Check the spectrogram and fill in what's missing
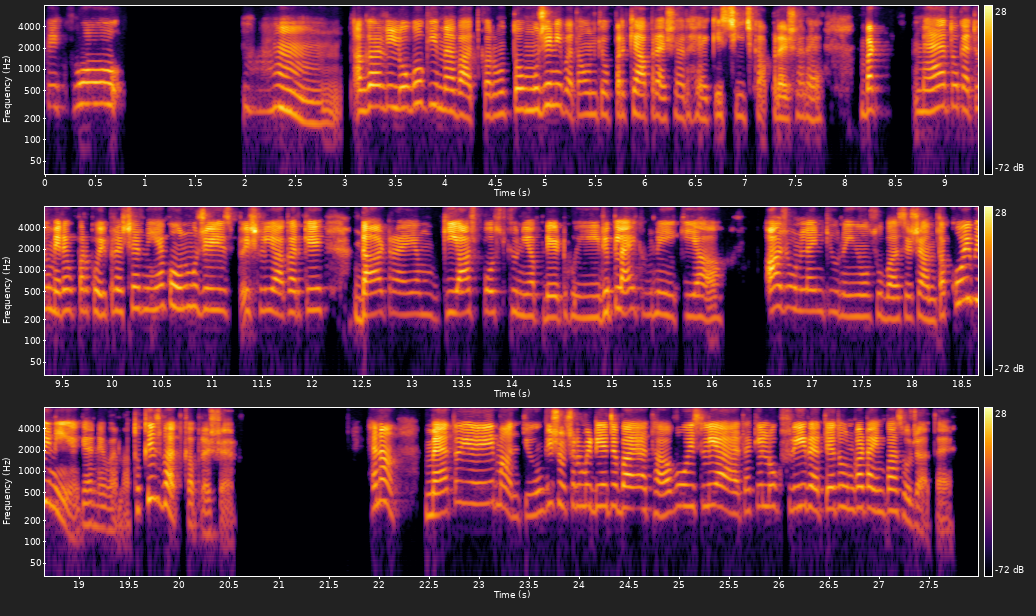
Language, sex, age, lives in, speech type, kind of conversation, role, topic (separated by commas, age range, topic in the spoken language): Hindi, female, 25-29, India, conversation, podcast, guest, Work aur personal digital life ke beech boundaries kaise set karte ho?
